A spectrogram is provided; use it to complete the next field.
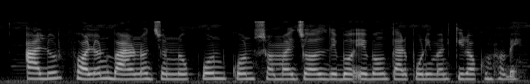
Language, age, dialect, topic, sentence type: Bengali, <18, Rajbangshi, agriculture, question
